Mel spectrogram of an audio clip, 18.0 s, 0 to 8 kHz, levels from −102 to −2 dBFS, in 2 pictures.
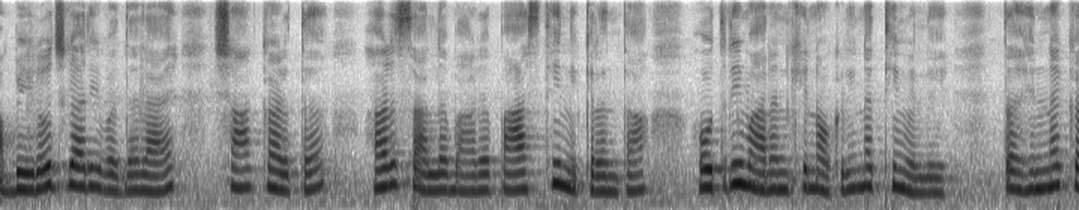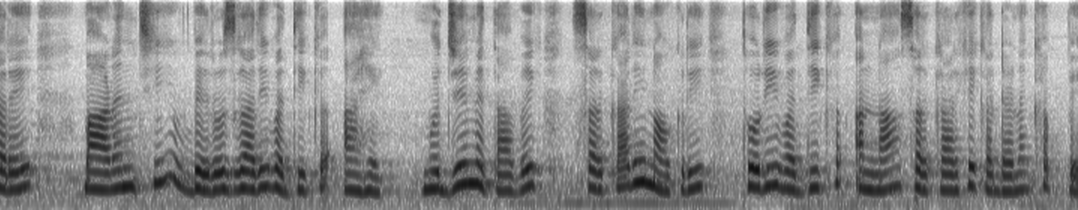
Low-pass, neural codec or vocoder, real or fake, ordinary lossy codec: none; none; real; none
